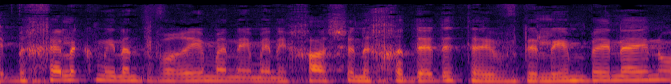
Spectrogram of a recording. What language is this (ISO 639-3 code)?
heb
